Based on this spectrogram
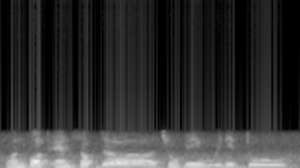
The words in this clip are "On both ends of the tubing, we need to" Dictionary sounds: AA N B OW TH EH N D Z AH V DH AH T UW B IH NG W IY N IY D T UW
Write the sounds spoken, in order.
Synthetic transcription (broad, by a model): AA N B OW T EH N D S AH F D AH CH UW B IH NG W IY N IY D T UW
